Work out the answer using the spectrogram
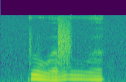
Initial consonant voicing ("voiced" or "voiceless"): voiceless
